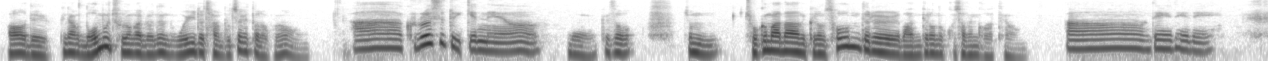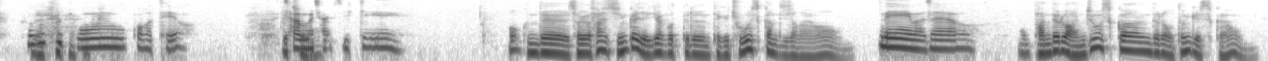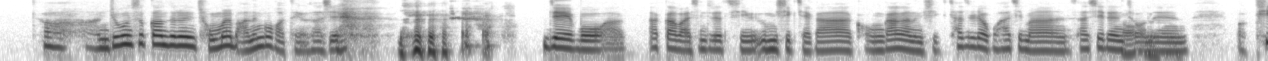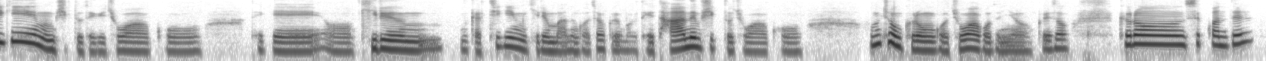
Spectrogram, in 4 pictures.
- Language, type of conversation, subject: Korean, unstructured, 행복해지기 위해 꼭 지켜야 하는 습관이 있나요?
- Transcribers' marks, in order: other background noise; static; tapping; laughing while speaking: "네"; laughing while speaking: "사실"; laughing while speaking: "네"; laugh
